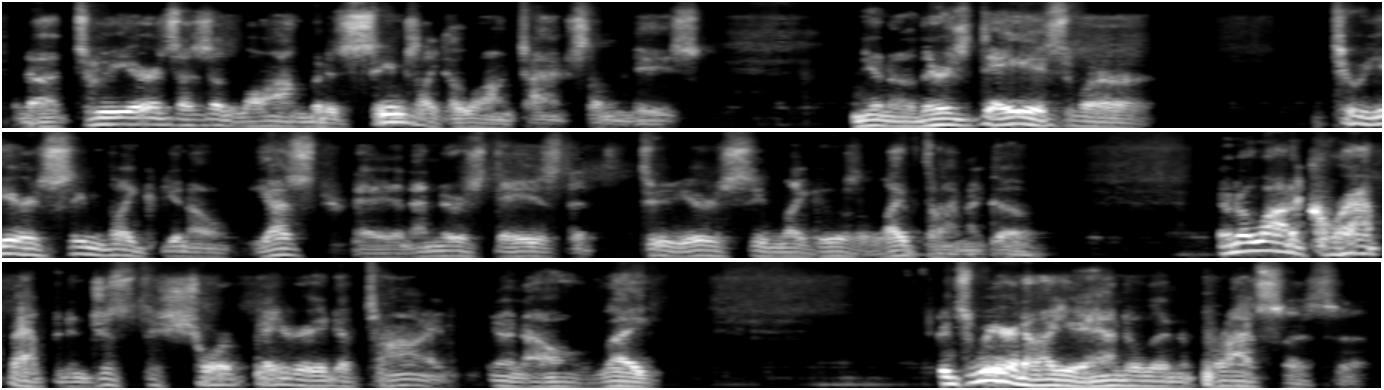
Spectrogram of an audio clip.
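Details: Adult man two years after total laryngectomy for cancer treated with radiation and chemotherapy; no larynx, breathes through a neck stoma, speaks via tracheoesophageal puncture (TEP) voice prosthesis with HME; tracheoesophageal speech after total laryngectomy.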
